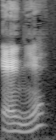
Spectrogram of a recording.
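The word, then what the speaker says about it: eñe: N 위에 요 물결 있는 요 녀석 발음 혹시 알고 계시나요? 그렇습니다. 이 N 위에 물결 있는 녀석을 애니에라고 부르거든요. 애니에.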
